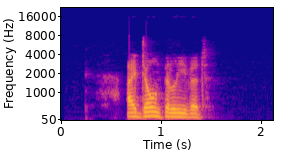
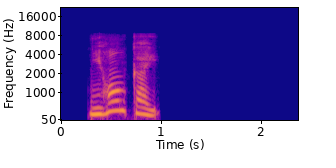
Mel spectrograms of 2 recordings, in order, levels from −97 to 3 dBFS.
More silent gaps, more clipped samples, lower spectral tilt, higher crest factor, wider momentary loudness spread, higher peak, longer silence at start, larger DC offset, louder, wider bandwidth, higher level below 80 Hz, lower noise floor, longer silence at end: neither; neither; first, -8.5 dB/octave vs -6.5 dB/octave; about the same, 20 dB vs 16 dB; about the same, 7 LU vs 8 LU; first, 0 dBFS vs -14 dBFS; first, 0.65 s vs 0.3 s; neither; first, -17 LUFS vs -26 LUFS; second, 7.6 kHz vs 8.4 kHz; first, -56 dBFS vs -66 dBFS; second, -79 dBFS vs under -90 dBFS; second, 0.7 s vs 1.4 s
